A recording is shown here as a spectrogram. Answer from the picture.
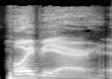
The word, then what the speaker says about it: Højbjerg: Dude, I wouldn't expect you to notice unless you watched the match, because I didn't know until I watched it, but it's pronounced Højbjerg. Isn't that crazy? – Even more Denmark.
